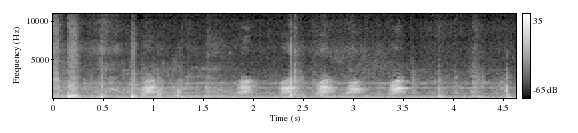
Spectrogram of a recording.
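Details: Precious Pig, a very hungry pet pig behind a door, startling kittens on the other side: harsh, nasal grunting squeals come in short bursts about every half second, mixed with sharp knocks and thumps against the door.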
